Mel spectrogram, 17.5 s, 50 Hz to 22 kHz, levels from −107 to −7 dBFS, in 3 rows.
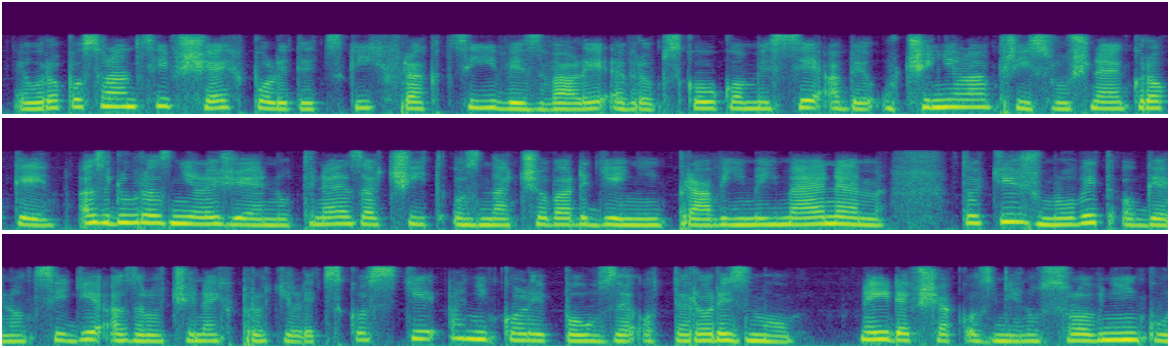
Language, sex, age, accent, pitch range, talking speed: Czech, female, 30-49, native, 180-205 Hz, 135 wpm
